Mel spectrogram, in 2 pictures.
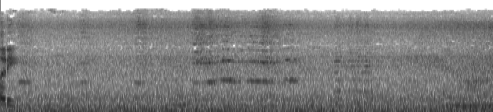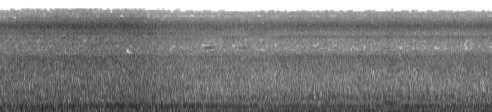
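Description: Truck engine and road traffic noise heard from inside the cab while creeping along in slow traffic, with a steady hum joining about halfway through.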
